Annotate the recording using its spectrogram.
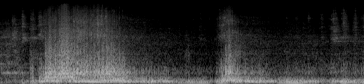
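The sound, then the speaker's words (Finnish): The 5.7-litre V8 engine of a 1972 Chevrolet Camaro Supersport with a 3-speed automatic gearbox revs hard twice, a long roaring burst then a shorter one, over a steady low idle rumble, with no voices. “No joo, mulla on tommonen vuosimalli ja 1972 Chevrolet Camaro Supersport, jossa on 5,7 litran V8-moottori ja 3-vaihteinen automaattilaatikko.”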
